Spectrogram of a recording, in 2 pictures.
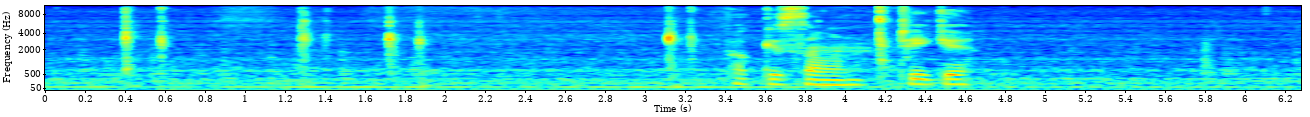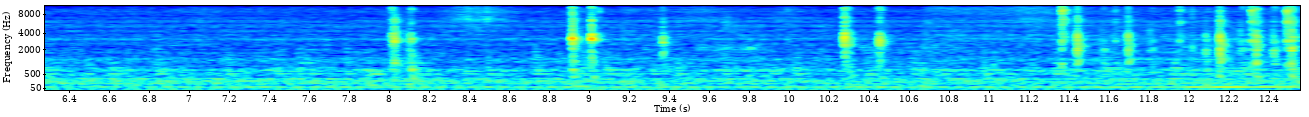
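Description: Typing on a computer keyboard, a run of quick, close key clicks in uneven bursts, partly under someone speaking.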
